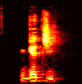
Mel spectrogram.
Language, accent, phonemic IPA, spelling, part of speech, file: French, France, /ɡa.dʒi/, gadji, noun, LL-Q150 (fra)-gadji.wav
- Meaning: female equivalent of gadjo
